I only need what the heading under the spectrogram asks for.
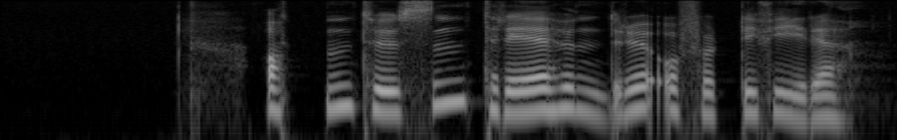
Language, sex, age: Norwegian, female, 49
